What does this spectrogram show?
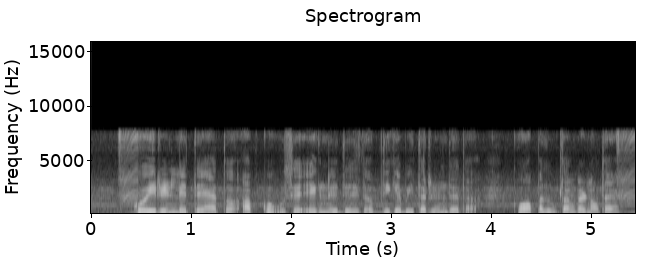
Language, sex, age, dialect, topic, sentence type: Hindi, male, 18-24, Hindustani Malvi Khadi Boli, banking, statement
